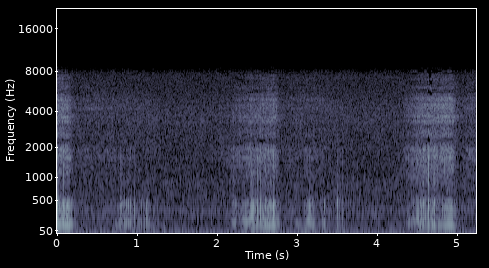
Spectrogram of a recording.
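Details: Soft snoring from Brutus, a Dogue de Bordeaux, in a small room. Three low, wheezy rasping breaths come a couple of seconds apart against quiet background hiss.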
